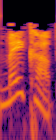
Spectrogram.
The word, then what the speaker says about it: makeup: 其实这个 make up 也是一个新单词，因为它在做 noun 名词的时候和做动词的时候意思是不一样，读音也不一样。 – Right. Yeah, make up is the noun, that collection of things you have to paint your face.、 Yeah. – Makeup, 大家注意听重音在前面 makeup、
